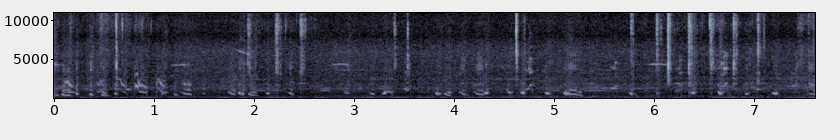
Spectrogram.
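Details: Grey francolin calling in quick bursts of short, low, slurred clucks and chattering notes, with sharp clicks and a steady low rumble behind.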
